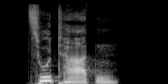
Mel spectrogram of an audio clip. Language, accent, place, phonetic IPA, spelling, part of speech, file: German, Germany, Berlin, [ˈt͡suːtaːtn̩], Zutaten, noun, De-Zutaten.ogg
- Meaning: plural of Zutat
